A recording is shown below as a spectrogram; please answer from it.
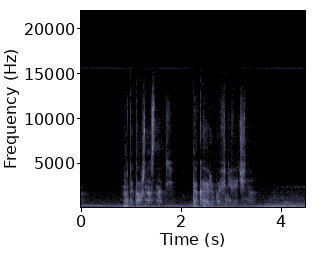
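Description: Two short phrases of quiet, breathy speech, about a second in and again after two seconds, over a faint steady low hum.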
